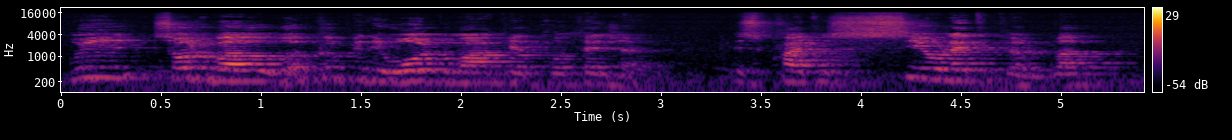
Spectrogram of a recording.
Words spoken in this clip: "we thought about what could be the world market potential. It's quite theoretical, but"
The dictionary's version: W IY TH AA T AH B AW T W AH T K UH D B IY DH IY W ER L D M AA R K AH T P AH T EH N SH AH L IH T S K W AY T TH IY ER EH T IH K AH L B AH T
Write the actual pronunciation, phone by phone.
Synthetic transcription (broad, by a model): W IY S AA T AH B AW T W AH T K UH D B IY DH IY W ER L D M AA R K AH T F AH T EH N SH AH IH T S K W AY T S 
